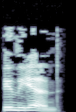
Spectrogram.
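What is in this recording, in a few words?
"in the end", British English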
